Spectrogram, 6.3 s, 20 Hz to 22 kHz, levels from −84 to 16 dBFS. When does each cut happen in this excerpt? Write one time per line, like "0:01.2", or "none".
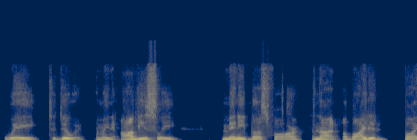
0:03.7
0:04.7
